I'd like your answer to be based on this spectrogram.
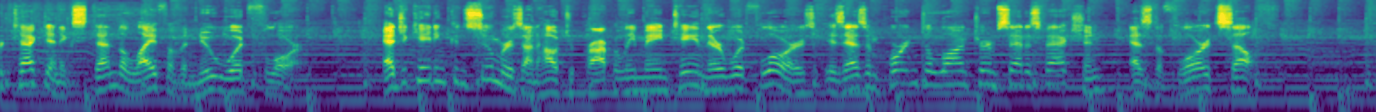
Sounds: speech, music

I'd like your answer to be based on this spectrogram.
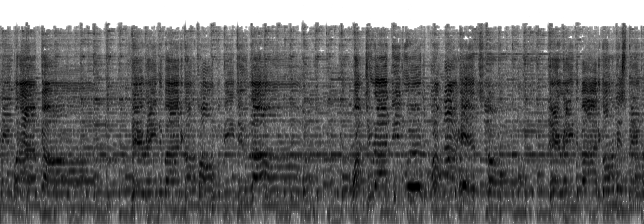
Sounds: music, musical instrument

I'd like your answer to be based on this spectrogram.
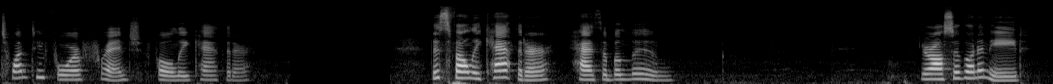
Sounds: speech

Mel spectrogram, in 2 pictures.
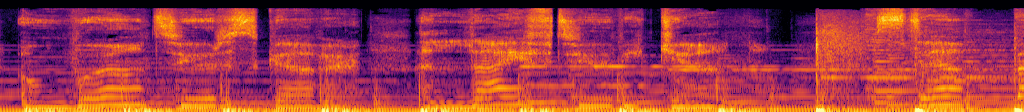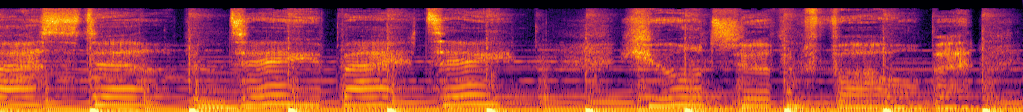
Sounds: music

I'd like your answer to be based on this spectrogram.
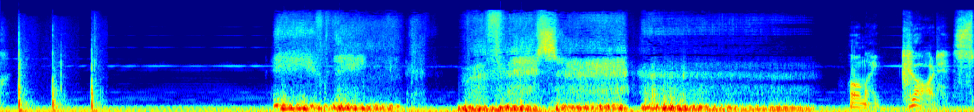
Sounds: speech, inside a large room or hall

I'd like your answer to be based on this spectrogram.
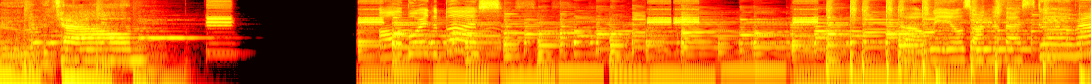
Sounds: music, outside, urban or man-made, singing

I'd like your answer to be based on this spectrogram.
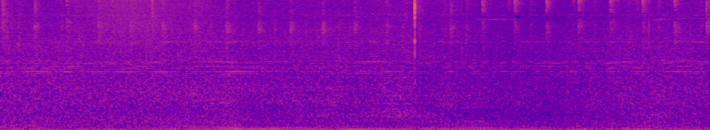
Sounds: vehicle, music

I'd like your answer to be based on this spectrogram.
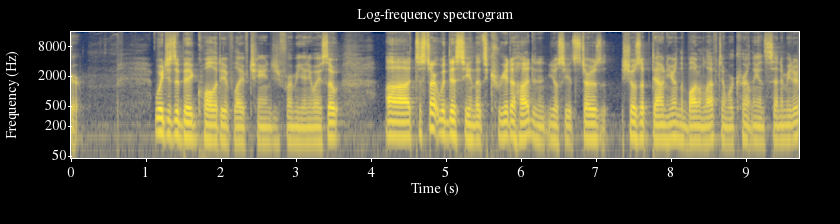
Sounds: speech

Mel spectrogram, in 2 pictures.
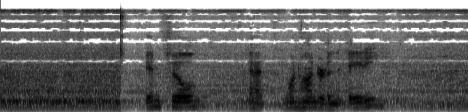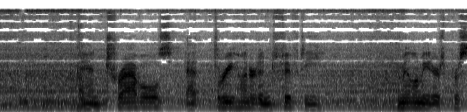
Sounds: printer, speech

